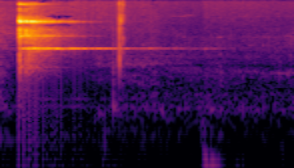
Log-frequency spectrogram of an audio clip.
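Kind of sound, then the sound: household object, glasses clinking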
